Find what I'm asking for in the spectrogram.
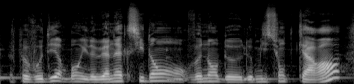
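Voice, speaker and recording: Speaking at a fairly quick pace, a man uses a medium-pitched voice with ordinary pitch variation. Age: 60s. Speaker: first aid trainer. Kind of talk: TV talk show interview. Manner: halting.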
